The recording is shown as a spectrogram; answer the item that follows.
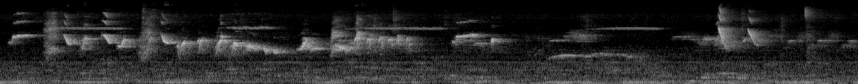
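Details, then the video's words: White-rumped shama in Banda Aceh giving a rich, rapid song of warbled, twisting high whistles and sharp chirps, then a softer low whistle and a final bright flourish; steady low background hum. "Murai batu sugeng"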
